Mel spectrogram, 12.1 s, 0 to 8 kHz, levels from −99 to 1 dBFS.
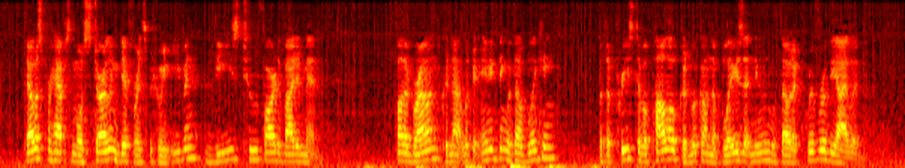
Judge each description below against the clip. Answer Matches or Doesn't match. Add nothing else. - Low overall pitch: Doesn't match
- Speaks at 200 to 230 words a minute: Matches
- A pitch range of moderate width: Matches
